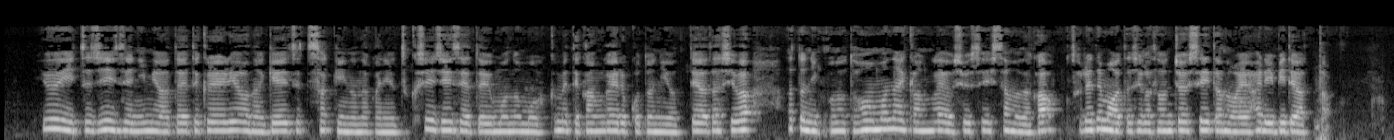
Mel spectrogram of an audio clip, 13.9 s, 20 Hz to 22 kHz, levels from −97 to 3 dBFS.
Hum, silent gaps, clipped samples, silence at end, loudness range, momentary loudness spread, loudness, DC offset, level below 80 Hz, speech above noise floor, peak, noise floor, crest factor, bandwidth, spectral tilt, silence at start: none; none; under 0.1%; 0.65 s; 2 LU; 6 LU; -23 LUFS; under 0.1%; -56 dBFS; 33 dB; -6 dBFS; -56 dBFS; 16 dB; 11.5 kHz; -5 dB/octave; 0.4 s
